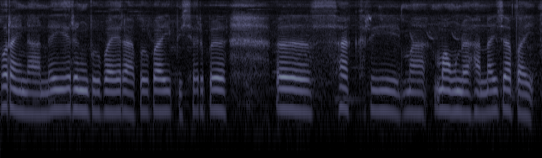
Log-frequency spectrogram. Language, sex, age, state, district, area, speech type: Bodo, female, 60+, Assam, Baksa, urban, spontaneous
